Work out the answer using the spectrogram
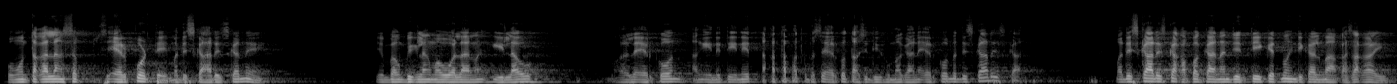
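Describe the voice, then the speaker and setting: Filipino pastor preaching in a reverberant hall. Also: male voice, on the low side, steady tone, quick pace. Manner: conversational, joking with the congregation, calling out to them. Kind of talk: sermon. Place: church hall. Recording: long reverb in a church hall.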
